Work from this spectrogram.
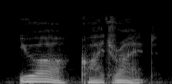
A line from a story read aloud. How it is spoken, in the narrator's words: she said calmly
